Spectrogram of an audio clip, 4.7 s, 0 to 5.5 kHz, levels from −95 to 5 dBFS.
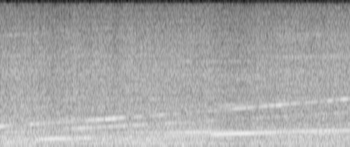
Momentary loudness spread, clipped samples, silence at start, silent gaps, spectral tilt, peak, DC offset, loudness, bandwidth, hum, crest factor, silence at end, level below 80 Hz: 1 LU; 0.3%; 0 s; none; -7 dB/octave; 0 dBFS; 0.9%; -7 LUFS; 5.4 kHz; none; 6 dB; 0 s; -28 dBFS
